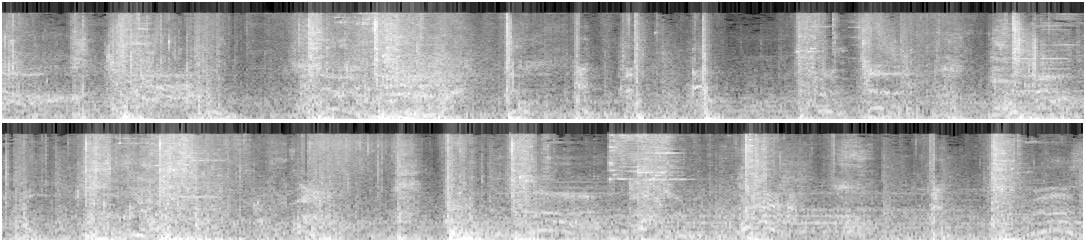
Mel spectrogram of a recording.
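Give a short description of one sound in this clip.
Heavy punches and kicks land with loud thuds and smacks.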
